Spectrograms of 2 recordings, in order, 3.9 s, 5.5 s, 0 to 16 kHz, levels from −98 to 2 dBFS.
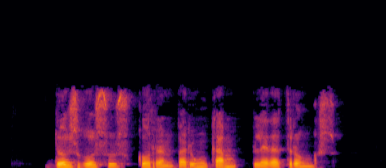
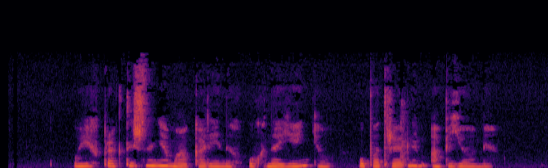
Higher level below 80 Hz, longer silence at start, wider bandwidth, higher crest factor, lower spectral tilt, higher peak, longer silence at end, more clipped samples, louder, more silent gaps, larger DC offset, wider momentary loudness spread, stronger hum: first, -64 dBFS vs -90 dBFS; second, 0.55 s vs 0.75 s; second, 8 kHz vs 11 kHz; about the same, 18 dB vs 20 dB; first, -5.5 dB/octave vs -4 dB/octave; first, -4 dBFS vs -18 dBFS; about the same, 0.55 s vs 0.55 s; neither; first, -22 LUFS vs -38 LUFS; neither; neither; about the same, 8 LU vs 10 LU; neither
